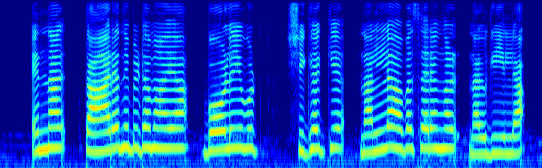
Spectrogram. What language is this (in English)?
Malayalam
